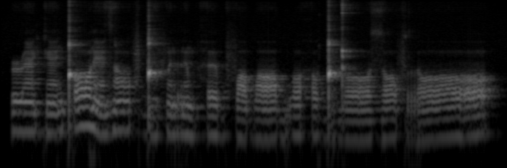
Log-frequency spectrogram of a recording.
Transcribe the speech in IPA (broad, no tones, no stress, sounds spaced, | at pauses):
ɹ æ̃ k ɛ̃ ǃʼ ɔː ɾ ɛ̃ z ɑ̃ː f ɡ͡ǃ æ̃ f ə̃ r ə̃ b h əː b f ɒ b ɒː b w ɔ h ɔ ɡ͡ǃ ə ɖ ɔː z ɔ f r ɔː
